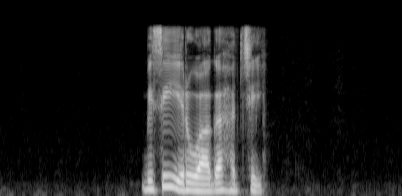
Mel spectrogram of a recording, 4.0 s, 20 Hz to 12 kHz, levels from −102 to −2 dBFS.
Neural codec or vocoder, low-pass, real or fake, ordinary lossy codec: none; 7.2 kHz; real; none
